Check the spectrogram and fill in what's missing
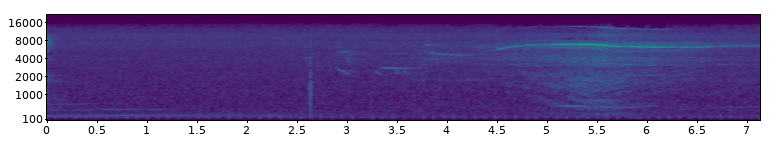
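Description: Freewing A-10 Thunderbolt II twin 64mm electric ducted-fan RC jet passes overhead, a steady whooshing whine that swells and rises in pitch as it comes closer near the end, with light background noise.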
